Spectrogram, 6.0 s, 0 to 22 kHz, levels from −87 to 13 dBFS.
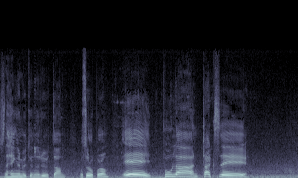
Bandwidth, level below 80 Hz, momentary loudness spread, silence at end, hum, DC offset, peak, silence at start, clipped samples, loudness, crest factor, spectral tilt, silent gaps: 14.5 kHz; -38 dBFS; 21 LU; 0 s; none; under 0.1%; 0 dBFS; 0 s; under 0.1%; -16 LUFS; 16 dB; -6 dB/octave; none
